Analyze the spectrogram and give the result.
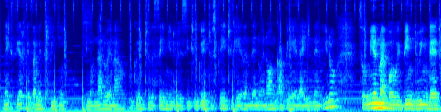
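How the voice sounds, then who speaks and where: A South African man in his twenties, a YouTuber answering viewer questions, chats casually and jokingly to camera while switching between languages. His voice is fairly low, level and dark, and he talks at a quick pace. The recording has a roomy echo with faint music behind.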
